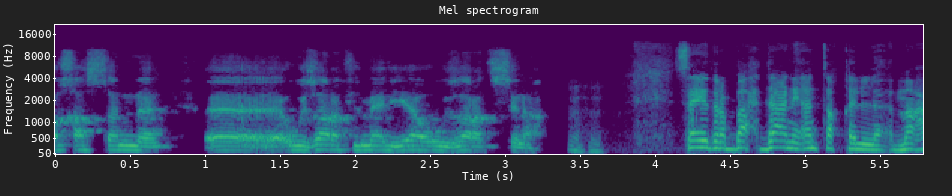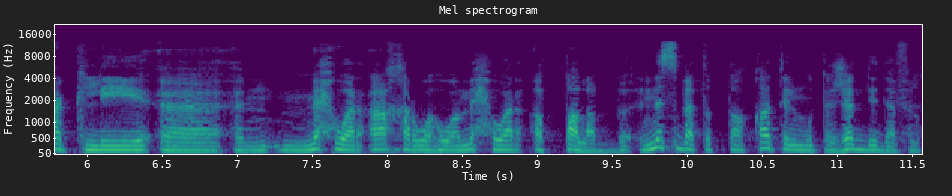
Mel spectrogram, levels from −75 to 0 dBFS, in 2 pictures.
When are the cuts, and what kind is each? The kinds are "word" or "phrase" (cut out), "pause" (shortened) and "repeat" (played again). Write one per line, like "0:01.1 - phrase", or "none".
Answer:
none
